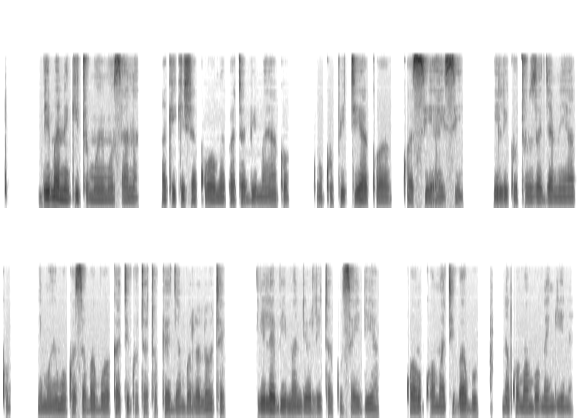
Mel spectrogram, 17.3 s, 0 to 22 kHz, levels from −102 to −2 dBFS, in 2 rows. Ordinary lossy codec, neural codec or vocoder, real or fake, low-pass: MP3, 64 kbps; none; real; 7.2 kHz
